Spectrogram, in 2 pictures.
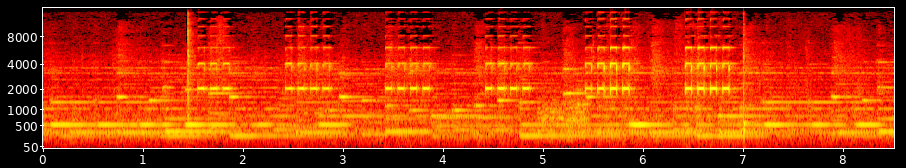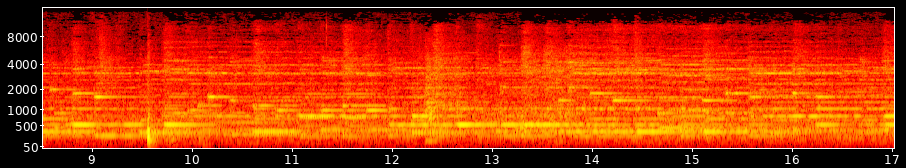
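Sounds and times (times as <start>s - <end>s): music melody: 0.0s - 12.4s
alarm clock beeping: 1.4s - 7.0s.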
